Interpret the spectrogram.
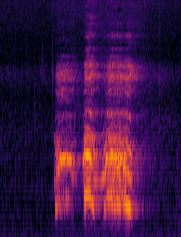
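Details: Short crow from an Indio game rooster held for breeding: a brief opening note, a gap, then a longer harsh, ragged phrase ending abruptly, all under one second, in silence.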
